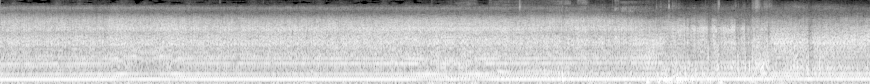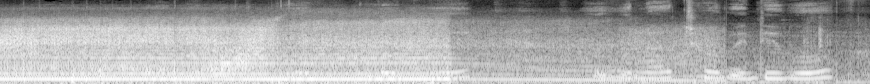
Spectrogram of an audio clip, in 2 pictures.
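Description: A boat's motor drones steadily with strong harmonic hum, loud and close, then drops in pitch and level near the end while voices talk over it.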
